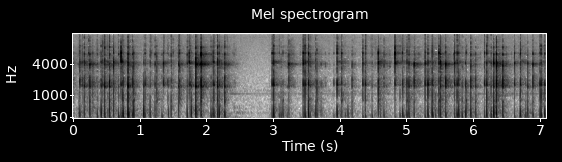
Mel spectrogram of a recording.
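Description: Long white nails tap rapidly on two solid round wood-slice coasters at varied angles, producing quick, dry clicking taps with a low woody thump and a bright edge that stop almost instantly. The tapping runs in dense bursts, breaks for a brief silence near the middle, then resumes at the same busy pace.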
